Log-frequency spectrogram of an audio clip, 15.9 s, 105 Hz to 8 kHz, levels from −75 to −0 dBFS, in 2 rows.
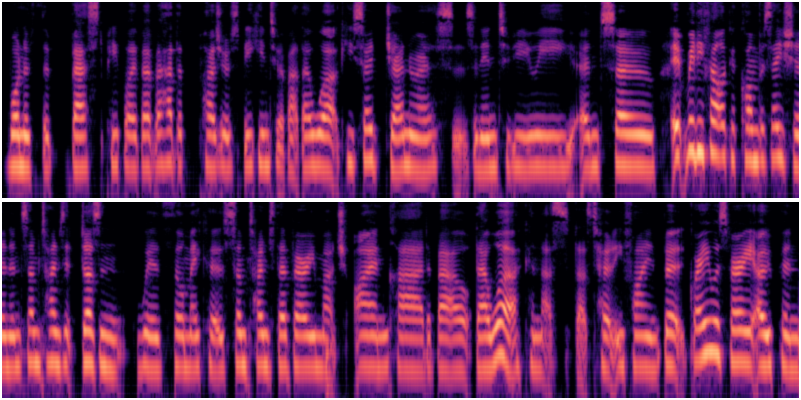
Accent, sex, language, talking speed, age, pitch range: British, female, English, 205 wpm, 30-49, 205-225 Hz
